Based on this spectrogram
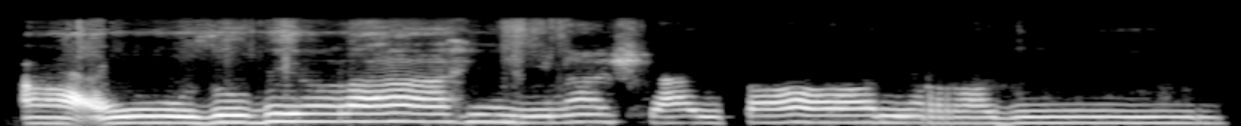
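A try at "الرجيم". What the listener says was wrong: Nirnya nyamber, Nir Rahim kurang nyamber. Gitu, Nir Rahim.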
